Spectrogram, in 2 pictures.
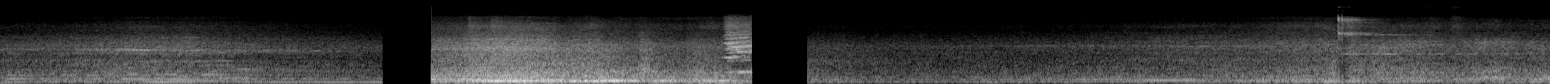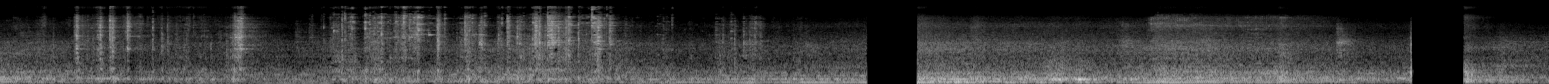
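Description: Workshop sounds from short clips joined with abrupt cuts: a steady background hum, a few seconds of loud rushing noise, and in the middle a run of light metallic clinks and taps from steel parts being handled.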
